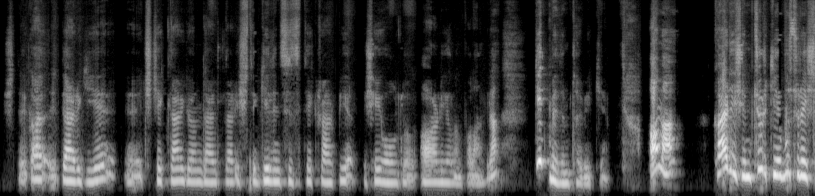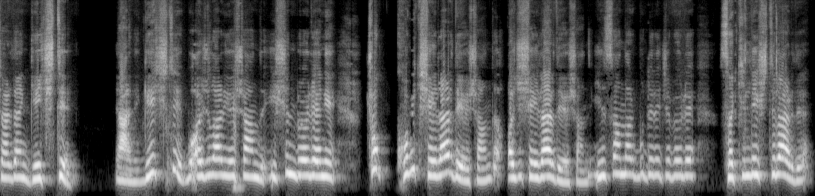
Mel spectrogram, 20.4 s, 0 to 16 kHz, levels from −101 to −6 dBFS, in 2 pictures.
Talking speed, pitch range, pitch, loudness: 135 wpm, 195-275 Hz, 250 Hz, -21 LUFS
